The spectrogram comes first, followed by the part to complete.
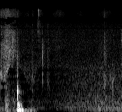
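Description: Faint handling of a paper insert and a plastic Blu-ray case: a few soft clicks and a light tap in the first second, then near silence.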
